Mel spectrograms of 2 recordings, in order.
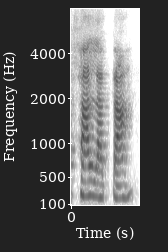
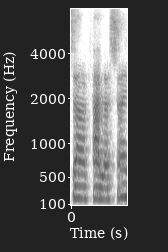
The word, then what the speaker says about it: θάλασσα: Antes era zálata, en vez de thalassa, de S, era ta, y se decía, se pronunciaba zálata. Pero hoy en día es thalassa, es una palabra muy bonita que ayuda mucho.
